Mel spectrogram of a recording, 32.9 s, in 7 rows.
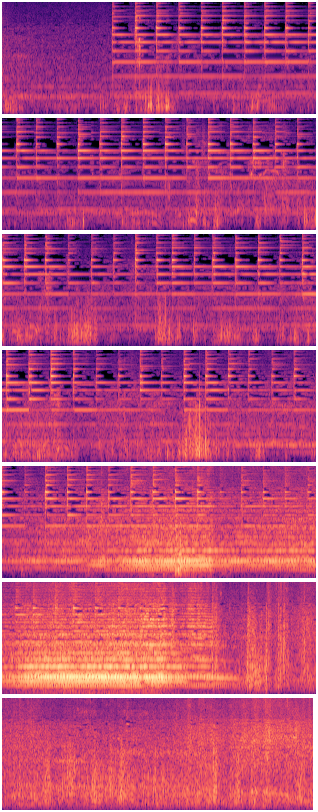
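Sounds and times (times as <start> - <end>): rapid regular ringing: 1.7 - 25.9
train ploughing through snow: 5.2 - 32.9
train wheels clattering: 11.0 - 32.9
train air horn blast: 18.0 - 27.2.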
